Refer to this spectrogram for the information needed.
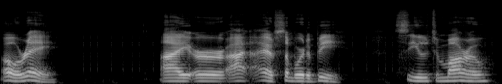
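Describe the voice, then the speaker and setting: Man acting a bright, earnest shy schoolgirl. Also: a little high, fairly even intonation, a little slow, pitched above the performer's own voice. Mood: flustered, evasive. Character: shy, earnest schoolgirl who loves fashion design.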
